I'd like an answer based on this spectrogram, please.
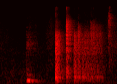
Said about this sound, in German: Jetzt darf ich würfeln.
